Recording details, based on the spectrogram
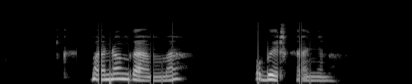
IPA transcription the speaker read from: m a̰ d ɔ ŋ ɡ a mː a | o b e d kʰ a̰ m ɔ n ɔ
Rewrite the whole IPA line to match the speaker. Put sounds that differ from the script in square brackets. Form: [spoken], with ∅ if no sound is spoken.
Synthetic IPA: m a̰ [n] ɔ ŋ ɡ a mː a | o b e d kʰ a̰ [ɲ] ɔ n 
